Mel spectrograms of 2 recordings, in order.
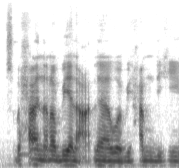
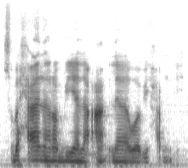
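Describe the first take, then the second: First: It runs straight into the next repetition. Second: It stops at the end before a new breath. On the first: The reciter links each repetition to the next. "Tapi kalau kita nak baca wasal" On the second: The reciter pauses properly between repetitions. "kalau kita nak wakaf, kita wakaf betul-betul"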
